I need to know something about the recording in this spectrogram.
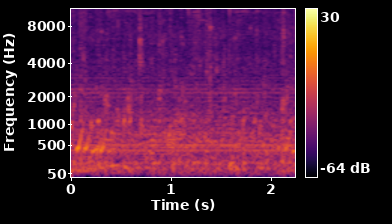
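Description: Aquarium water bubbling, with a run of small bubble blips as air rises through the tank.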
